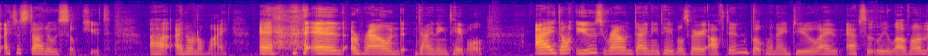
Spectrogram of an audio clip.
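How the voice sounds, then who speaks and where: A young woman narrating her own building video in a casual, rambling way, with a slightly nasal, sleepy voice. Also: medium pitch. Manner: chatty, rambling, with frequent fillers and small laughs. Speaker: Sims builder and channel host. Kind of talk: casual voice-over commentary on a speed build.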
